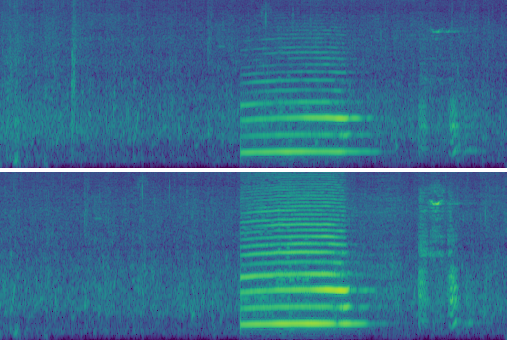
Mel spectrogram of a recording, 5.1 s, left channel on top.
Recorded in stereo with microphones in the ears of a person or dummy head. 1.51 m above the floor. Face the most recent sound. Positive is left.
turn(degrees=-55)  # may be behind; listen again after turning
